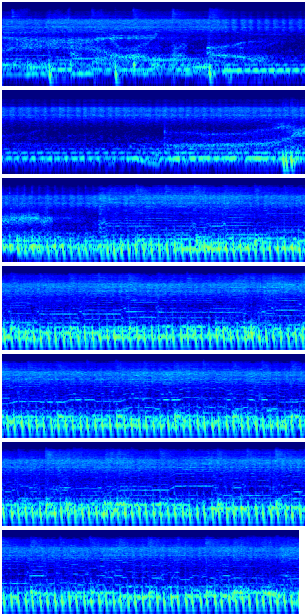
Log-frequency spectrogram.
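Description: Death metal band playing an instrumental passage. For the first ten seconds or so, distorted electric guitar plays bending, swooping lines over sparse drums. About ten seconds in, the full band breaks into a fast riff driven by rapid drumming.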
